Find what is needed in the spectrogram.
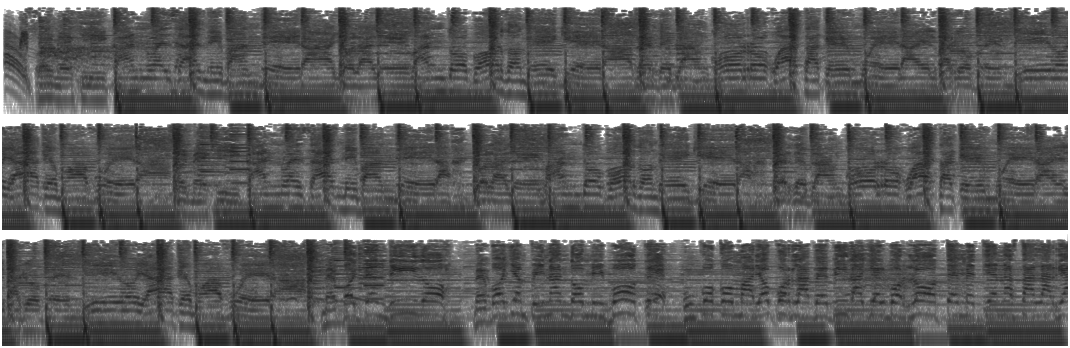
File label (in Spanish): Spanish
